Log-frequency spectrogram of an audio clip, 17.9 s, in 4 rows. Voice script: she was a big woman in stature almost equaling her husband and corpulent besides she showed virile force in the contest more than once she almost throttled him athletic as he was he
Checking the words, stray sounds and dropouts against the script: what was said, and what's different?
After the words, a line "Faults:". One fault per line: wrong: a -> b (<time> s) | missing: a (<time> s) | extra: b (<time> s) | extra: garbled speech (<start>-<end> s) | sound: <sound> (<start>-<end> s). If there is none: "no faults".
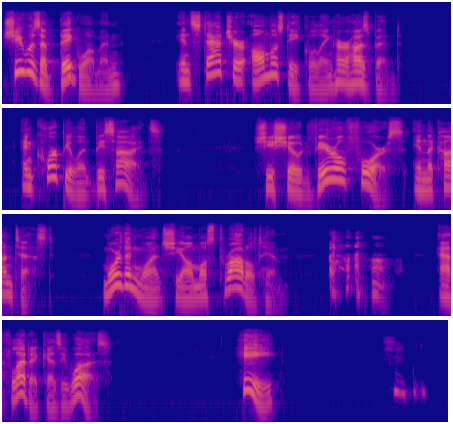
she was a big woman in stature almost equaling her husband and corpulent besides she showed virile force in the contest more than once she almost throttled him athletic as he was he
Faults:
sound: cough (12.2-13.0 s)
sound: laugh (17.3-17.7 s)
